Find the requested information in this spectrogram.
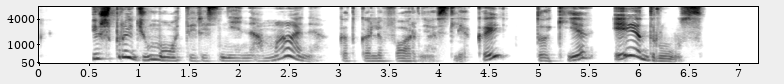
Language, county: Lithuanian, Vilnius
